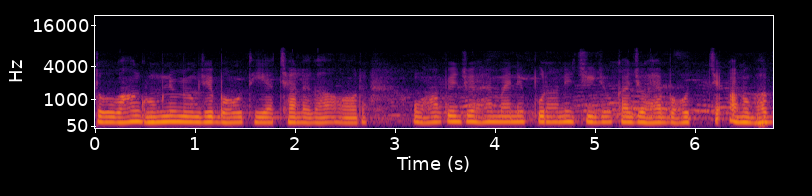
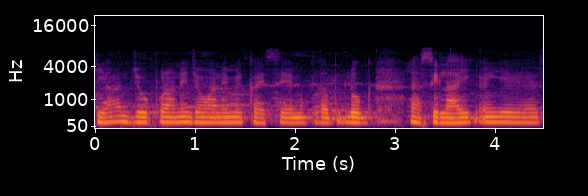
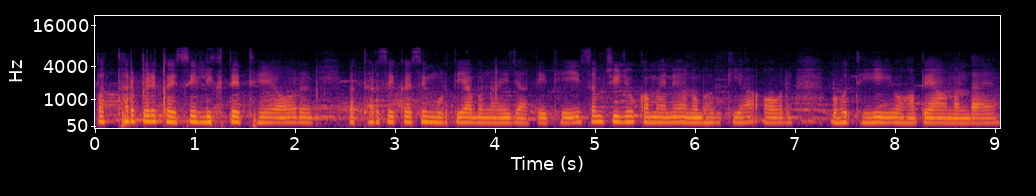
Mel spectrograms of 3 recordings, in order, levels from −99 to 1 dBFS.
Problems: none marked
